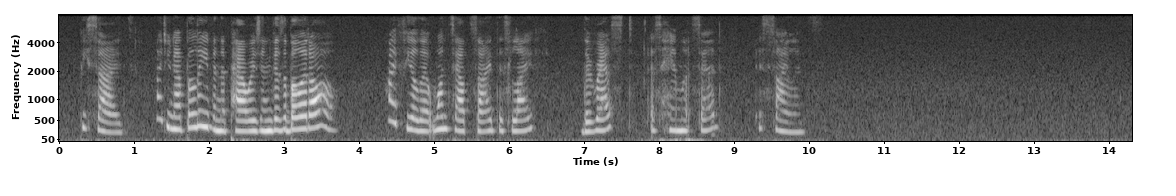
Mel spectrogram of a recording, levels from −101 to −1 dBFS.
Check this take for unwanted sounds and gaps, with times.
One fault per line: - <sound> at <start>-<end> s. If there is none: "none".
none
